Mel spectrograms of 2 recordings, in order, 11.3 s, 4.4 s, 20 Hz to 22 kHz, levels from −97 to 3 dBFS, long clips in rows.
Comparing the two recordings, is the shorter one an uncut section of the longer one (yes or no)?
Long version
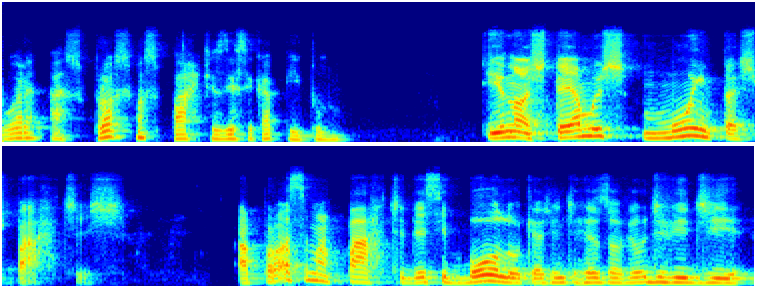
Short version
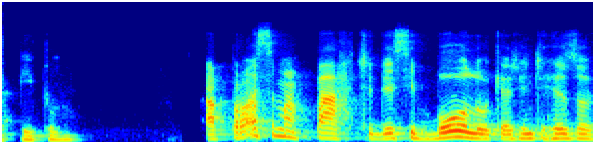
no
